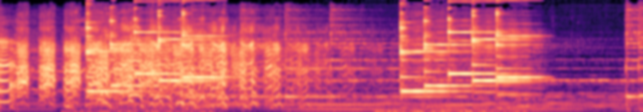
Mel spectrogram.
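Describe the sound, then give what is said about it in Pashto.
A telephone ringtone plays in loud, bright melodic bursts. Chuckling and laughter mix in under the first half, and a second round of ringing follows before it fades. “او مای ګاډ، چپ شاټ ټلیفون دی.”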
